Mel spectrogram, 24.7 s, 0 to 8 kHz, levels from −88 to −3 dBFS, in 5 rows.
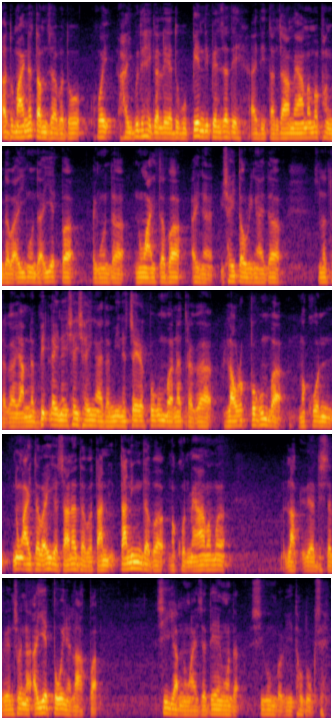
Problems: none marked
